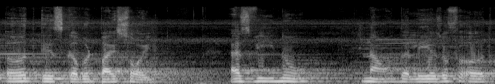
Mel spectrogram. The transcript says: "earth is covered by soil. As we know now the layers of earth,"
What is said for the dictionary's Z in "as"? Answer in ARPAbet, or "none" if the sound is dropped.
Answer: Z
